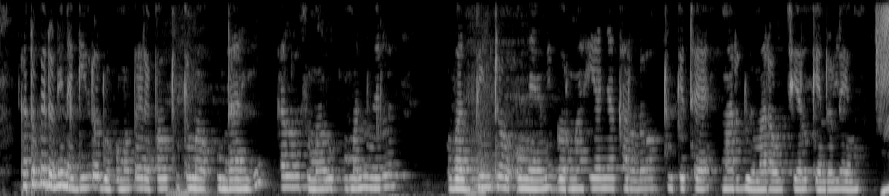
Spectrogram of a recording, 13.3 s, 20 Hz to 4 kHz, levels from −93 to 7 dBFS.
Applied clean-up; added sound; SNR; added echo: classical method WPE with log-MMSE.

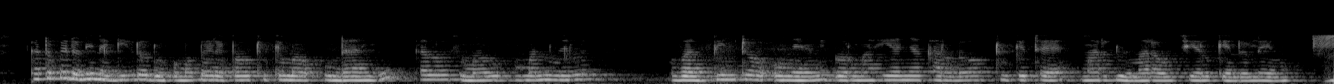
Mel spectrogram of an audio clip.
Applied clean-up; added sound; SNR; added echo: neural separator model SepFormer DNS4.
